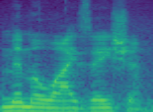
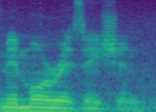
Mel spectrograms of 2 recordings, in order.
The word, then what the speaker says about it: memoization: just for your interest it's called memoization and I didn't just mispronounced memorization rather the word is memo like writing something down and so memo wise means to write to write things down as they happen so the technique is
